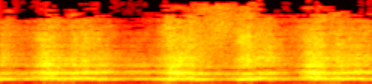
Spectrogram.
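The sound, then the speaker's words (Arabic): Thousands of mourners in a funeral procession through the streets of al-Diyah village chant loudly in unison, a dense wall of voices rising and falling in rhythmic surges of slogans calling for retribution against the killers of al-Jaziri. “موكب التشييع جاب شوارع قرية الدية وتقدمه عدد من علماء الدين وممثلو قوى المعارضة بمشاركة آلاف المواطنين وسط هتافات داعية للاقتصاص من قتلة الجزيري.”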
